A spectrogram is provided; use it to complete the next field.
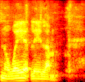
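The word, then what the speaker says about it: snəw̓eyəɬ leləm: This name here that is hard to read is pronounced Snowayat Lelam. And this means in the Musqueam or, you know, indigenous people in their language, it means the house of teachings.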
